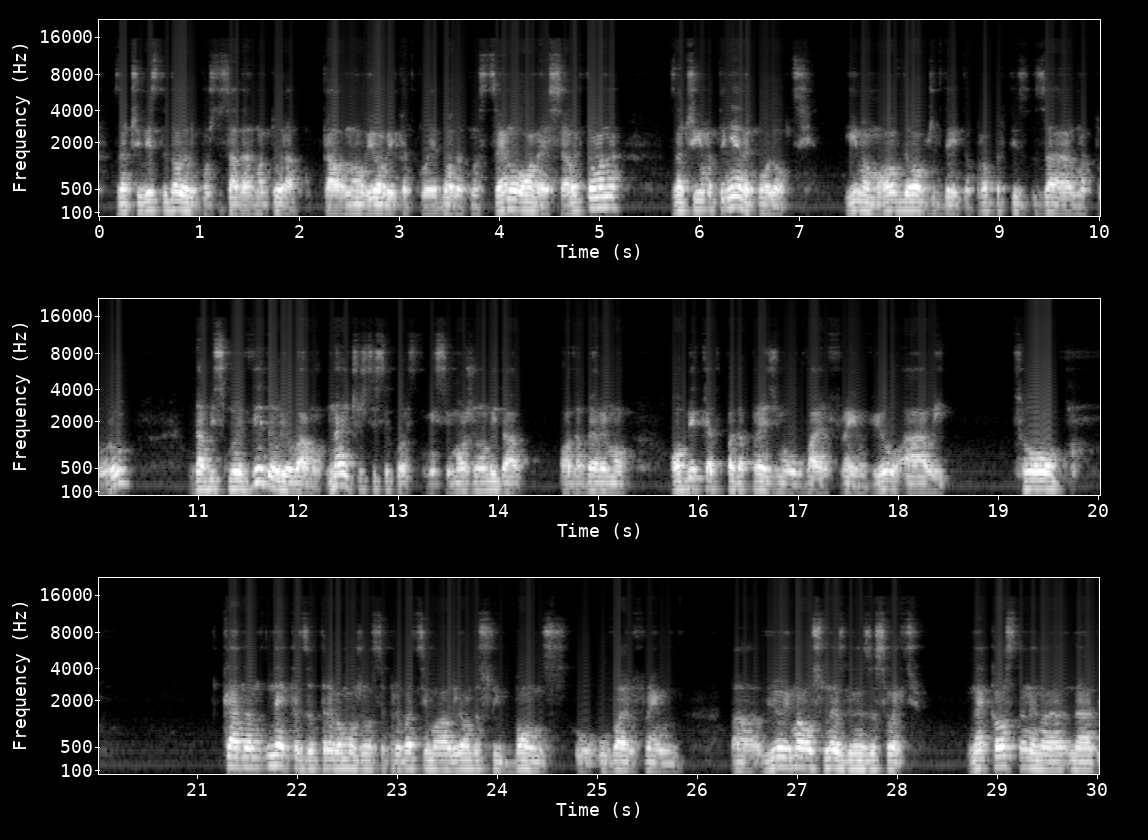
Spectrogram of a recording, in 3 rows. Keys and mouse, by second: 12.8-13.8 middle drag.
